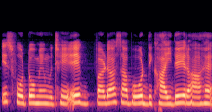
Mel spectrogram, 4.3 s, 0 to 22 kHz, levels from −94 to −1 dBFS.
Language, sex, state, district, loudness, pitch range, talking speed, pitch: Hindi, female, Madhya Pradesh, Katni, -14 LUFS, 220-240 Hz, 170 wpm, 230 Hz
